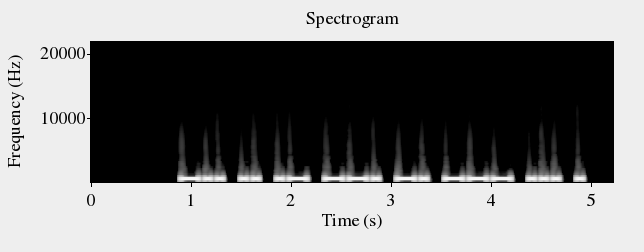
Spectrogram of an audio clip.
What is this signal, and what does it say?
Morse code, heard as a keyed tone, about 21 wpm, 700 Hz. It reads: DIAGNOSE
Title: Eight Letter Words - 20wpm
